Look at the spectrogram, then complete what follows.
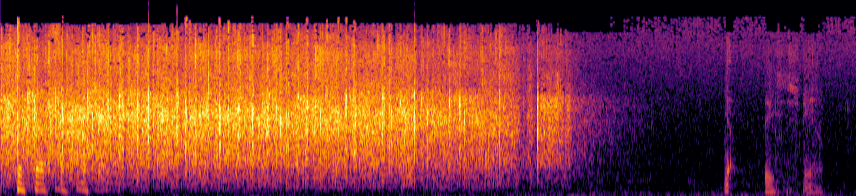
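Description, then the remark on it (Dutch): An audience bursts into sustained, dense applause for a couple who have just answered yes, filling the first five seconds, then fades out, leaving quiet with a few short voice sounds near the end. “Nog een keer een applaus geven.”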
